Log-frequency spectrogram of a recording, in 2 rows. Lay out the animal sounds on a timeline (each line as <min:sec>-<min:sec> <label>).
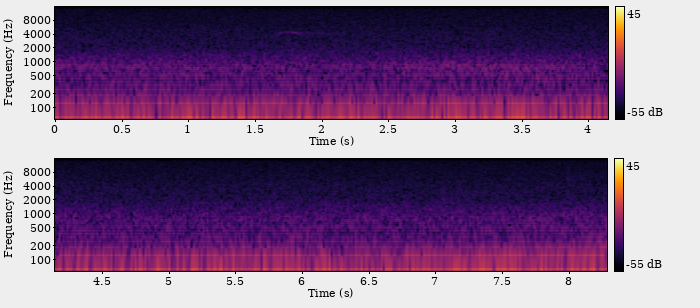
0:01.6-0:02.3 Eastern Wood-Pewee (Contopus virens)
